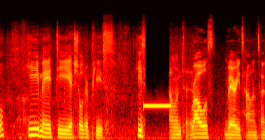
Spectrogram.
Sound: beep

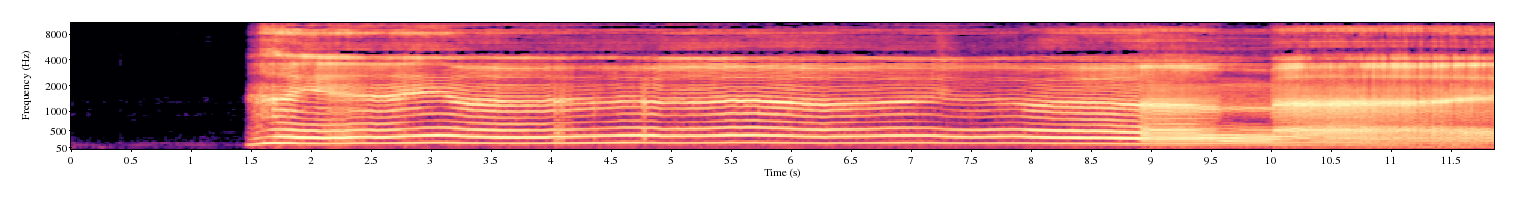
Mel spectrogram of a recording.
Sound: moaning sound

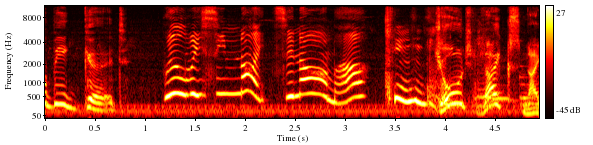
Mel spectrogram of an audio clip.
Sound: giggling

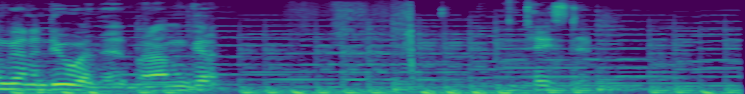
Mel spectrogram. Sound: smooch

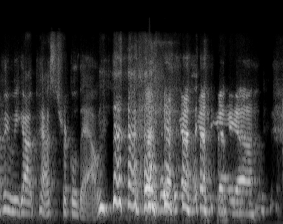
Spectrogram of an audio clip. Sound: laughter

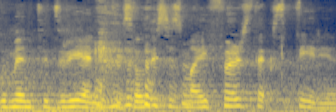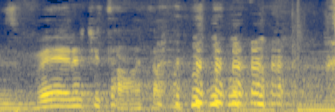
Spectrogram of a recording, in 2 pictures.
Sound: chuckles

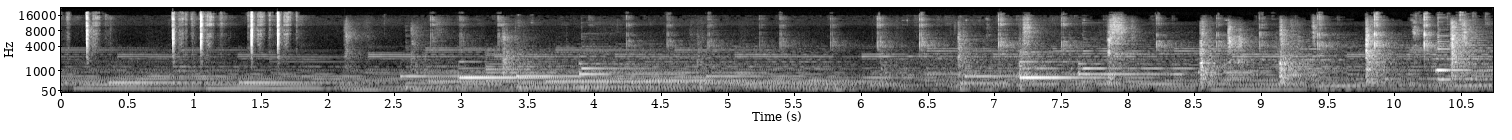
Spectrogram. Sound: typing

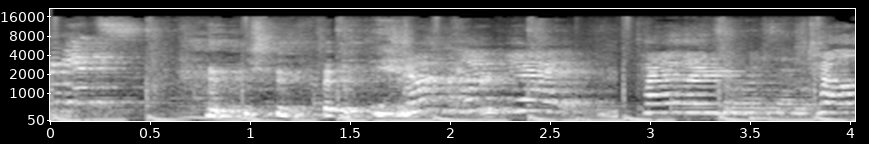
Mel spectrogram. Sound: laughing

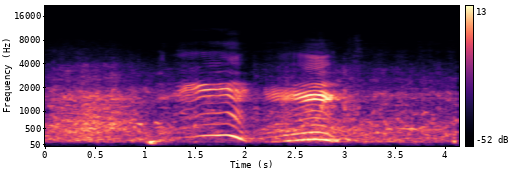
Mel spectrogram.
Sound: mooing

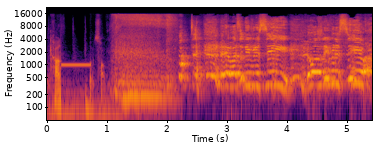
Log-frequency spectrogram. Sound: beep; laughing

